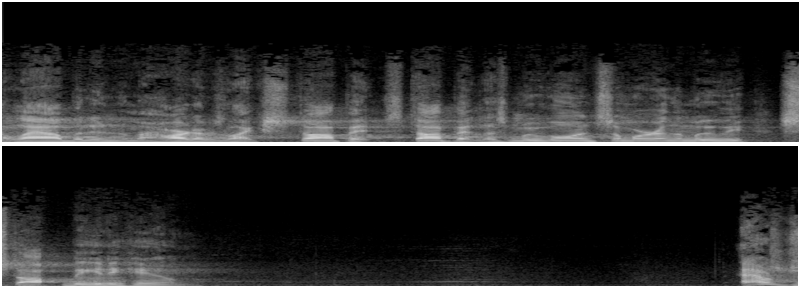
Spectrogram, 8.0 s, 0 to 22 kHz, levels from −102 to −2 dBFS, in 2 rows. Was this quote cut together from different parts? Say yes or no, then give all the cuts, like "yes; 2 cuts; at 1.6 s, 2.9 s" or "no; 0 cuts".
no; 0 cuts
